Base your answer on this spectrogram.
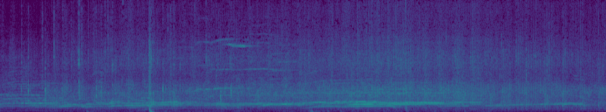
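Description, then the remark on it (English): Steady, sustained applause from a large crowd, dense clapping for the whole stretch with a few faint cheers and voices mixed in. “Is that your best clap for the night?”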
